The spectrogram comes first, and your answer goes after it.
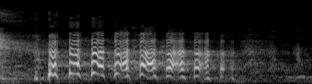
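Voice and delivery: high bursting laughter. Real, not acted. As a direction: laugh out freely. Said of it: "You're laughing".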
